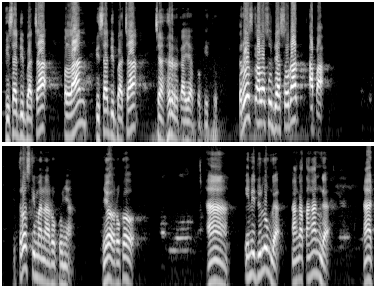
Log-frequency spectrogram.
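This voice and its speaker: A man's voice: on the high side, darkish tone. A middle-aged man teaching pupils how to pray, explaining step by step and asking them questions. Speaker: religious teacher. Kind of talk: classroom prayer instruction. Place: school classroom.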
